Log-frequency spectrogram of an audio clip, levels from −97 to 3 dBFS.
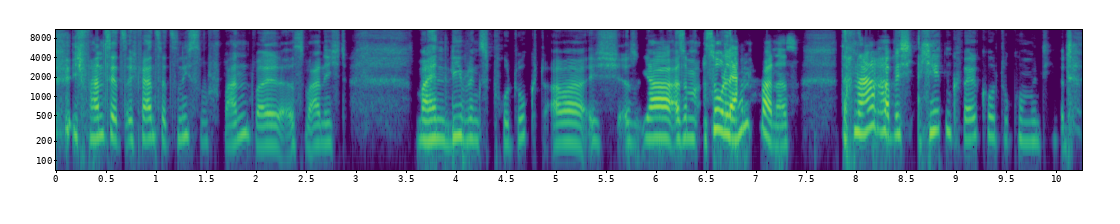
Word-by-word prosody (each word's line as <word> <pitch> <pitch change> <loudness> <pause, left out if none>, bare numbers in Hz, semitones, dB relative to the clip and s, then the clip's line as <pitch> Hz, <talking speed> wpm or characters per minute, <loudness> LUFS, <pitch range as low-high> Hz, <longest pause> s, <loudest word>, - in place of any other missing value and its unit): Ich 245 - -1
fand's 230 +3 0
jetzt 225 - -1
ich 215 -1 -7
fand's 225 +1 -1
jetzt 215 +1 -11
nicht 235 +2 -9
so 200 - -10
spannend, 260 +4 -9
weil 180 +1 -2
es - - -11
war 180 +1 -5
nicht 190 0 -12 0.7
mein 215 +1 +1
Lieblingsprodukt, 225 -1 -9
aber 195 -1 -2
ich 210 -2 -9
es 190 -2 -12
ja, 230 0 +7
also 230 +2 +1 0.2
so 310 -1 +4
lernt 280 +9 +6
man 195 - +5
es. 175 +1 -6 0.4
Danach 285 +4 +5
habe 260 -2 +4
ich - - 0
jeden 290 +1 -2
Quellcode 230 +1 -8
dokumentiert. 215 -1 -12
225 Hz, 175 wpm, -20 LUFS, 200-245 Hz, 0.7 s, ja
